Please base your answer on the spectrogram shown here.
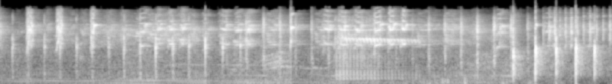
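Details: Lovebird in a singing contest delivering a long ngekek chatter, a continuous stream of high scratchy chirps and trills with a steady whistled tone mid-way, sharp clicks toward the close.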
